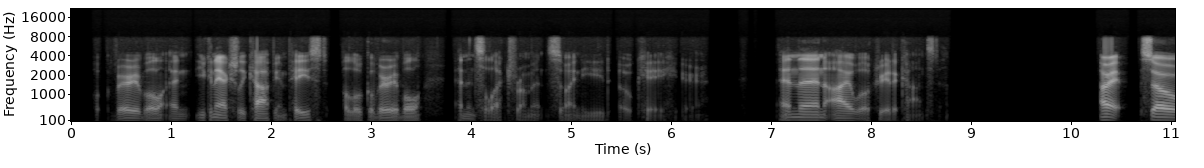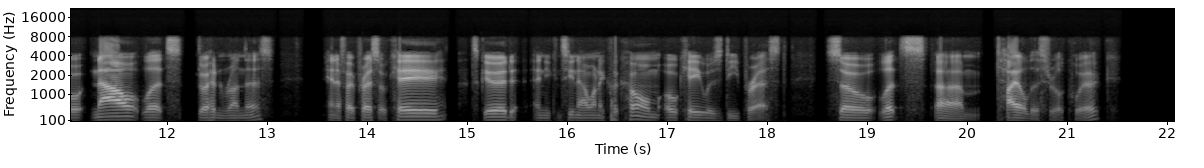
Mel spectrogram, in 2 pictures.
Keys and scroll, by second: 11.4 ctrl+e, 12.3 ctrl+r, 19.6 ctrl+t.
